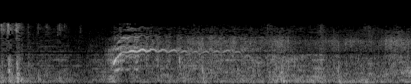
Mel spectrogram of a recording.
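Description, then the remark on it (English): A horse gives a sharp, rising whinny near the start, then hooves clatter and pound steadily beneath a busy, noisy background as the horses Silver and Scout charge forward at speed to jump a wide gorge. “Much too wide for the horses to jump it.”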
